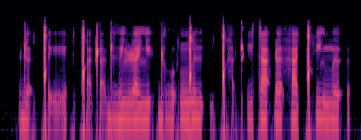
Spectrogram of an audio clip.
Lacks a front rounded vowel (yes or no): yes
